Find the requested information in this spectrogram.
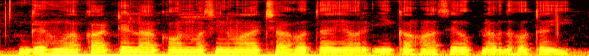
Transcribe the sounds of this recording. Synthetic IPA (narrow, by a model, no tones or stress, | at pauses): ɡeɦuãkaːʈeːlakɔːnməsiːnmãətːʃʰaɦoːt̪aiɔːɾiːkəɦãseʊpləbd̪ʱɦoːt̪əiː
